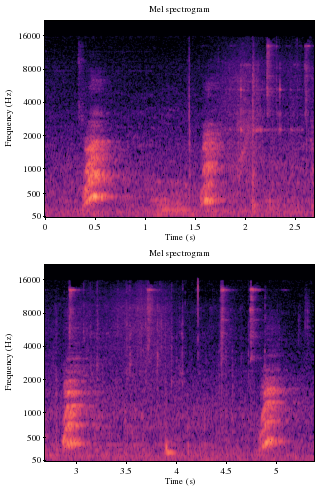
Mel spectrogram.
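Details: Seven-week-old Standard Poodle puppies lounging with their family: four short, bright yips spaced about a second or more apart, with a person's soft talking nearby.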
